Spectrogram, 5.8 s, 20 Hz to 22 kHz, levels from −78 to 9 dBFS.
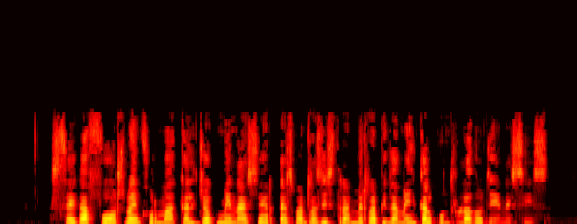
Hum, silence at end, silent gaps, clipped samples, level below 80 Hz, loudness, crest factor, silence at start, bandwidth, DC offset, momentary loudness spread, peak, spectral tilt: none; 0.3 s; none; under 0.1%; -72 dBFS; -24 LUFS; 22 dB; 0.5 s; 11.5 kHz; under 0.1%; 10 LU; -2 dBFS; -4 dB/octave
